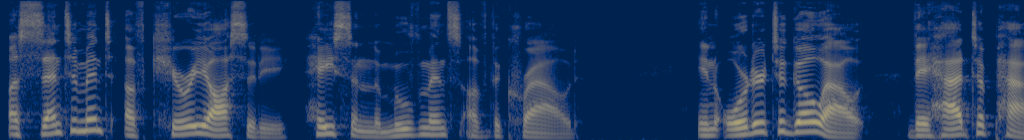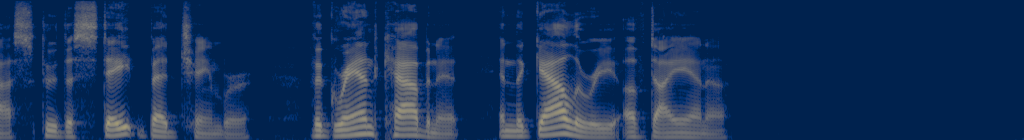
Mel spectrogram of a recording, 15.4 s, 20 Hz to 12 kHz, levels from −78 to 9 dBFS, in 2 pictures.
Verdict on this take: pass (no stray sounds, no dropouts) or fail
pass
